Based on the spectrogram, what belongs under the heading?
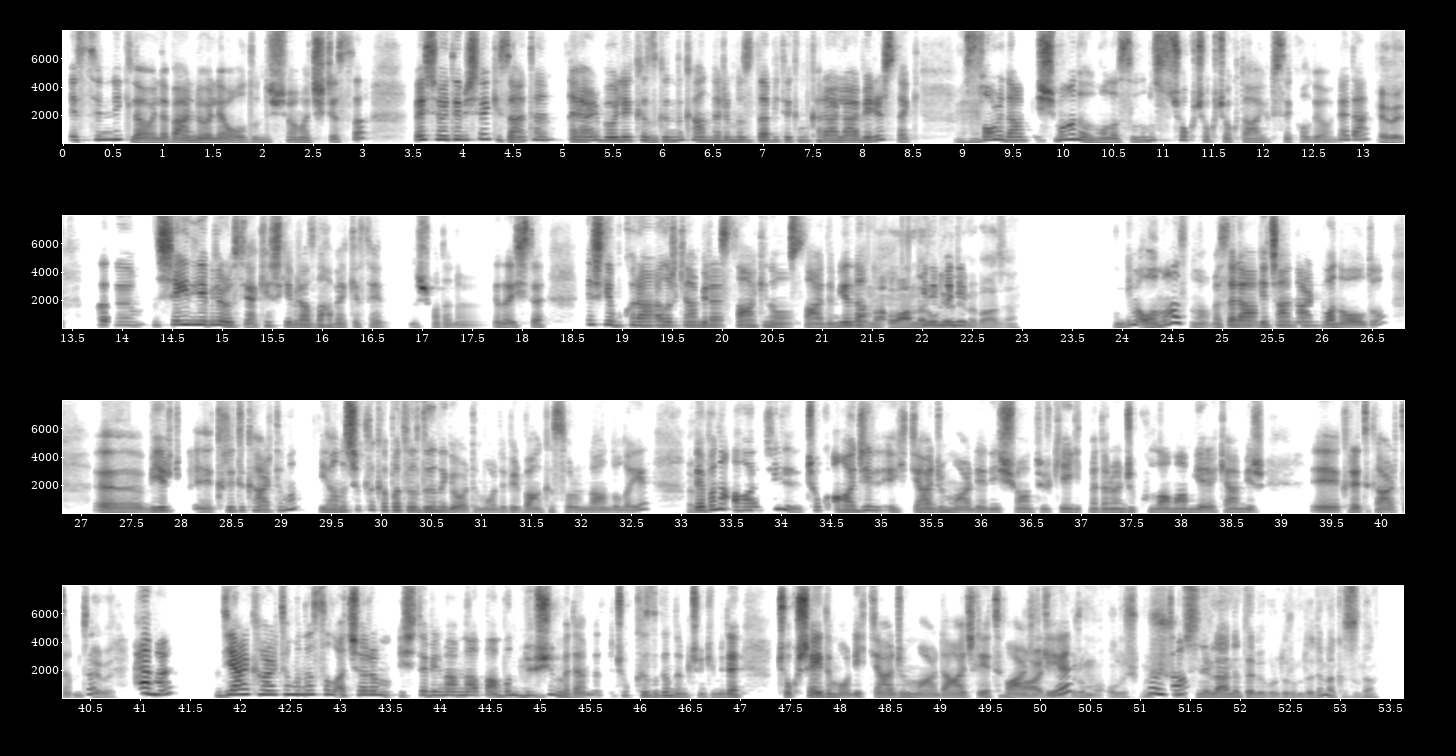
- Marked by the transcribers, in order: distorted speech
- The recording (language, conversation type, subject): Turkish, unstructured, Kızgınlıkla verilen kararların sonuçları ne olur?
